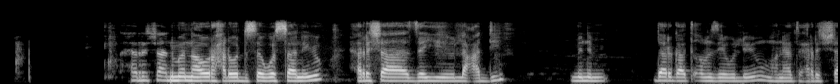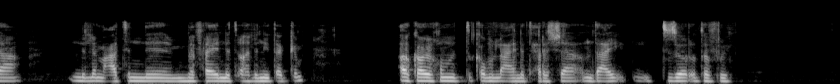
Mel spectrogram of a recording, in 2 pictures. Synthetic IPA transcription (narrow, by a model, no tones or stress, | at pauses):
ħɨɾɨʃanɨmɐnawuɾħad̪wɔd̪ːɐsɐβwɔsːaniɨjːuħɨɾɨʃazɐjːɪβɨlːɨʕad̪ːi | mɨnɨm | d̪aɾɡat̪ʼɨkʼɨmzɐjβɨlːuɨjːumɨxnijat̪ʰuħɨɾɨʃa | nɨlɨmʕat̪ʰɨnːɨmɐfɾajɪnːɐt̪ʔɨxlɨnjɪt̪ʼɐkʼːɨm | ʔaβkʰaβixumt̪ʼɨkʼːɐmulːuʕajnɐt̪ħɨɾɨʃaɨ̰nt̪ʰaʕjt̪ʰɨzɐwɾʔut̪ʰɐfɾuju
